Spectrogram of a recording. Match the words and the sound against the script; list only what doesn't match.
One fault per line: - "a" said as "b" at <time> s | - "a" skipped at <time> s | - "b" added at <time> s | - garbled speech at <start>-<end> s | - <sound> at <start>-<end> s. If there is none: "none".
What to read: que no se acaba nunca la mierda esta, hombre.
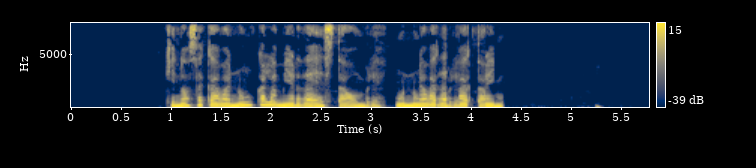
- garbled speech at 3.2-4.3 s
